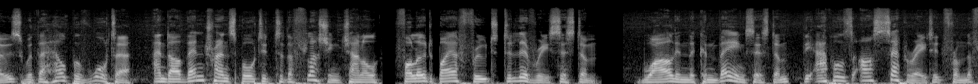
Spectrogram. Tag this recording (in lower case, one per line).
speech synthesizer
